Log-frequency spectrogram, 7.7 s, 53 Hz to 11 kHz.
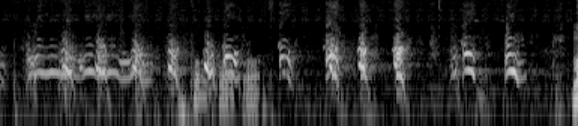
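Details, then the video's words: Eight-month-old Plott hound barking during a wild boar hunt: a run of loud, harmonic, ringing bays, some drawn out and wavering, repeated roughly every half second to second, with faint voices in the background. "plott hound 8 μηνών"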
